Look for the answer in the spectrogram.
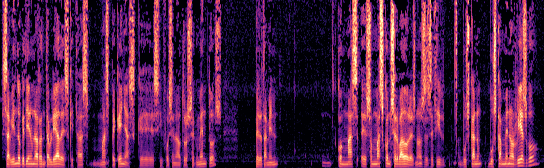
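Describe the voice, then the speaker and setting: Low-voiced Spanish man on a panel. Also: moderate pace, dry recording. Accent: Spain. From Spain, Barcelona area. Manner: frequent checking tags and repeated words. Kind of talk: spontaneous panel talk.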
